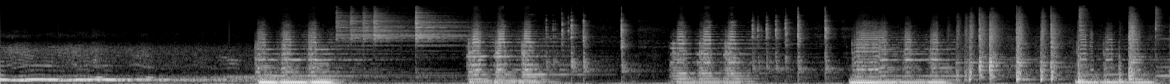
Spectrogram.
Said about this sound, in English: And we'll hear from the whales themselves. They were actually singing songs. Seriously, songs.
